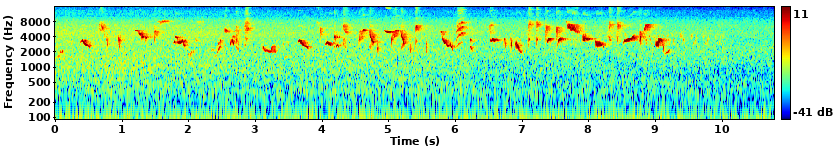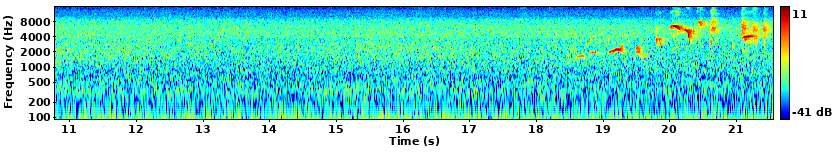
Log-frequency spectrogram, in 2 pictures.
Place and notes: Green Ln, Malton, UK - blackcap song soundscape ...
blackcap song soundscape ... blackcap moving from song post down a hedgerow and back ... SASS ... bird song ... call ... from chaffinch ... yellowhammer ... whitethroat ... corn bunting ... pheasant ... goldfinch ... voice at one point on the phone ...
